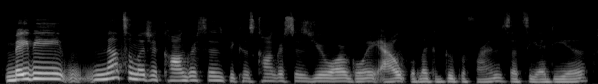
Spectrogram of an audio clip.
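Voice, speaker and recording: American woman, low voice, chatty podcast co-host, animated. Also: normal speed. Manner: chatty, animated storytelling with frequent laughs. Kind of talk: casual chat.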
